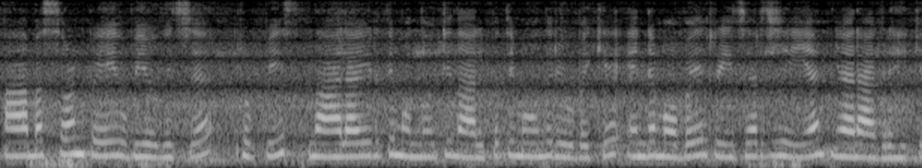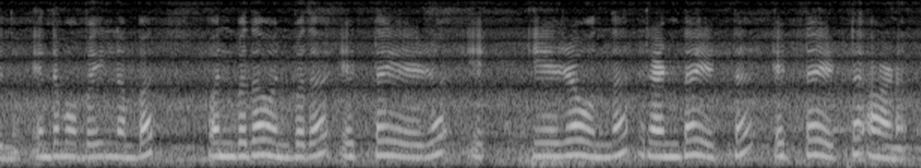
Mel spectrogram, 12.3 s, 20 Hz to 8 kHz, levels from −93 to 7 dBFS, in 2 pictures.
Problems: none marked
